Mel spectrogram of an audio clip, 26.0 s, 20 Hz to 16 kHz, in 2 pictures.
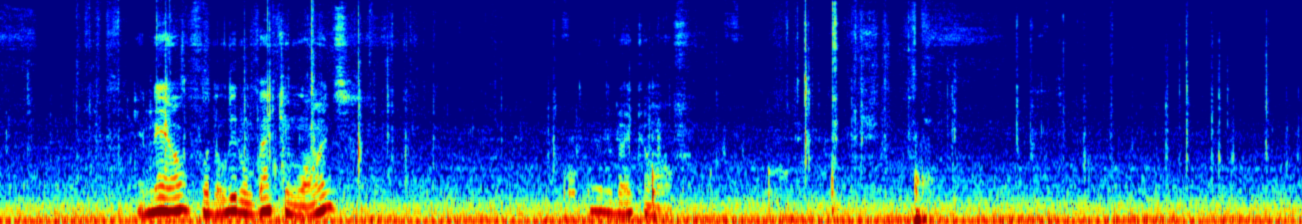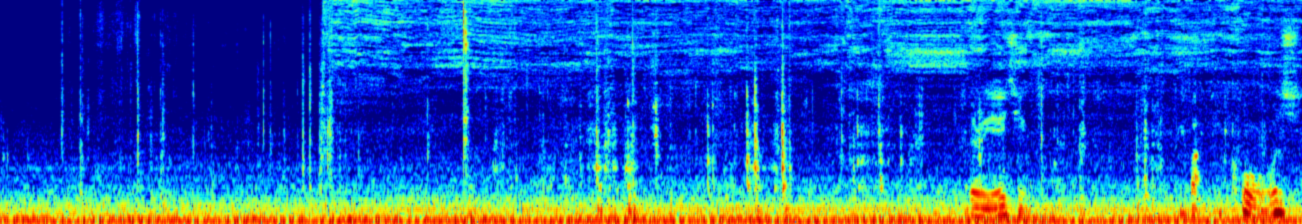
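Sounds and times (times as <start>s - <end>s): car engine idling: 0.0s - 26.0s
hiss: 16.3s - 26.0s.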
